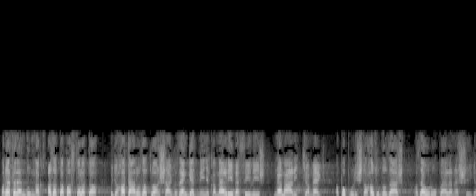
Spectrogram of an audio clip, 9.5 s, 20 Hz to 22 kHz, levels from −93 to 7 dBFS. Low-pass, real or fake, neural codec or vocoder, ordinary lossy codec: 7.2 kHz; real; none; none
